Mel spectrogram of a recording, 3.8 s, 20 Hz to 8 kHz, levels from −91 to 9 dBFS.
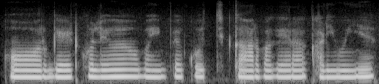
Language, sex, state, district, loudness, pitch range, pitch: Hindi, female, Haryana, Rohtak, -14 LUFS, 195-205 Hz, 195 Hz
